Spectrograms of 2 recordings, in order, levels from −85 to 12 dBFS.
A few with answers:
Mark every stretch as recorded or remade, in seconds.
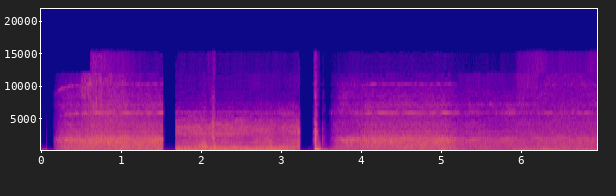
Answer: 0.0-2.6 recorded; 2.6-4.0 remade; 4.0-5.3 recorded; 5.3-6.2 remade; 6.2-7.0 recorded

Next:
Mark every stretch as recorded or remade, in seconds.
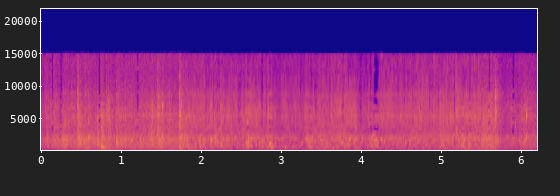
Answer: 0.0-1.8 recorded; 1.8-5.5 remade; 5.5-6.2 recorded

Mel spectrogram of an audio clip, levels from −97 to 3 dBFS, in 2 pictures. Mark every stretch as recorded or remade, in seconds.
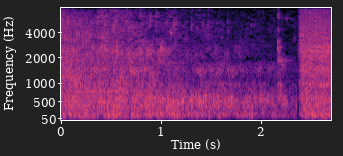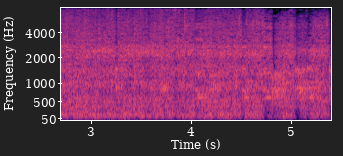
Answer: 0.0-1.4 recorded; 1.4-2.3 remade; 2.3-5.4 recorded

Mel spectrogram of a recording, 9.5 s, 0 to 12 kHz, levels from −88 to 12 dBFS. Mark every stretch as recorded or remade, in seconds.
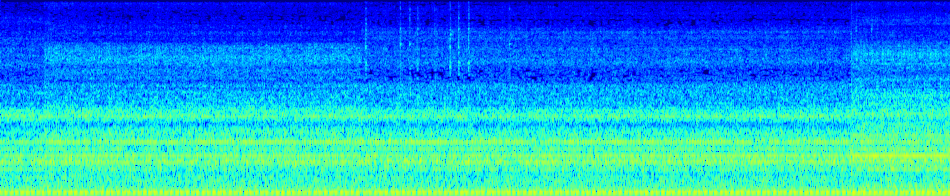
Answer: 0.0-9.5 recorded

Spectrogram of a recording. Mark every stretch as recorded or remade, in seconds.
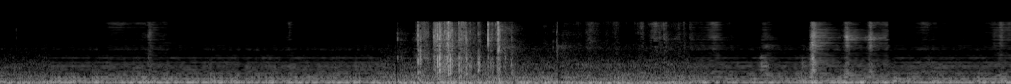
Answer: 0.0-0.5 recorded; 0.5-3.8 remade; 3.8-6.9 recorded; 6.9-10.1 remade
